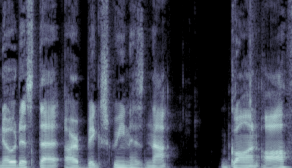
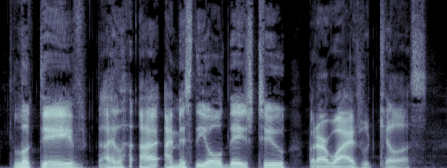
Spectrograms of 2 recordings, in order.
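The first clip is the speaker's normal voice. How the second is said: normal talking voice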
